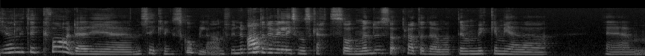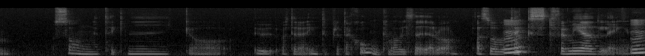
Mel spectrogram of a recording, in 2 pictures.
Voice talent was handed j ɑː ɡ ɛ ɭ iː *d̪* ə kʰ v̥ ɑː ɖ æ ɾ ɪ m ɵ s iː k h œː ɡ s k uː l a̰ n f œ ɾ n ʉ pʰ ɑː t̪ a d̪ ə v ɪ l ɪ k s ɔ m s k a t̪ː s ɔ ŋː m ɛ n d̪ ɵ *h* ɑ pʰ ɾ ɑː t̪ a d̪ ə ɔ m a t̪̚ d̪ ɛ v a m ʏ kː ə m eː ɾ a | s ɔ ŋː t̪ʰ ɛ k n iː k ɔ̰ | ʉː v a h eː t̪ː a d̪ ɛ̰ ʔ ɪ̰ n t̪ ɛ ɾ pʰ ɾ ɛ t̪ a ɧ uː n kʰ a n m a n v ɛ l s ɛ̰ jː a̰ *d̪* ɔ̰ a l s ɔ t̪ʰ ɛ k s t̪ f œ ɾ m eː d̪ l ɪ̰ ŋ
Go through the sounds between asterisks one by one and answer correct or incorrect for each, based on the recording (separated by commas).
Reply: incorrect, incorrect, correct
